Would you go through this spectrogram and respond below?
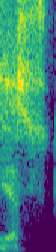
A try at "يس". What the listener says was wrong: ইয়াস back of the টাংটা আরেকটু উঠবে আর মাঝের পার্টটাও একটু উঠবে, হ্যাঁ? ইয়স, ইয়স, ইয়েস বলেন, যে সিন আর সদ বলেন ইয়েস আর ইয়স। আরেকটু ডিফারেন্ট করা লাগবে কি, ইয়স, ইয়স।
